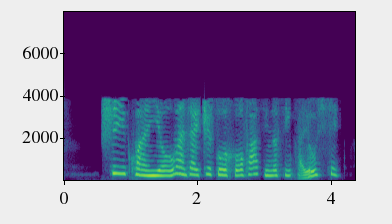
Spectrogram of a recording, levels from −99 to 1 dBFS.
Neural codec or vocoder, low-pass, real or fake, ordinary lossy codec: codec, 16 kHz in and 24 kHz out, 0.4 kbps, LongCat-Audio-Codec, four codebook decoder; 7.2 kHz; fake; AAC, 16 kbps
